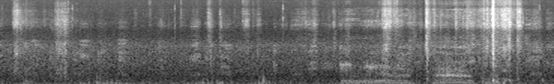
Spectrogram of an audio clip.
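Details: Rottweilers playing with a tyre give low, rumbling growls over a background of scuffling and knocking.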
